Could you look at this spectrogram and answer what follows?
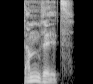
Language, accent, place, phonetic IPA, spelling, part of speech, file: German, Germany, Berlin, [ˈdamvɪlt͡s], Damwilds, noun, De-Damwilds.ogg
- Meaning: genitive singular of Damwild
